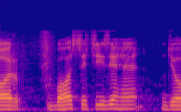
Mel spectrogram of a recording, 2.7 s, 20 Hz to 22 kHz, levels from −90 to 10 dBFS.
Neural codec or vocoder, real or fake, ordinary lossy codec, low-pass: none; real; none; 7.2 kHz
